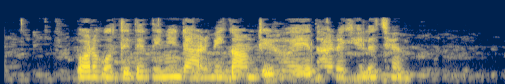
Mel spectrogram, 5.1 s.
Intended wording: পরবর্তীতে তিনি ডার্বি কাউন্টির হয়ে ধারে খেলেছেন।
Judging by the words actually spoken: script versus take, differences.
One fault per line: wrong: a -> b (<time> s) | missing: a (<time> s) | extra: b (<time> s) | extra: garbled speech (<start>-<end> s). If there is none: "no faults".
no faults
